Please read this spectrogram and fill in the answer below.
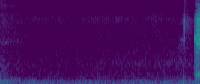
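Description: Near silence: faint room tone with a low steady hum, and a small click just before the voice returns at the end.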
